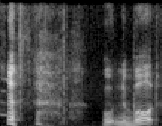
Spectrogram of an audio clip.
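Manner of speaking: slow, drawn-out joke Canadian "oot and aboot"; playful slow Canadian accent gag; mock Canadian accent. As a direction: ham up a Canadian accent, very slowly. Joking about Canada Day.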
